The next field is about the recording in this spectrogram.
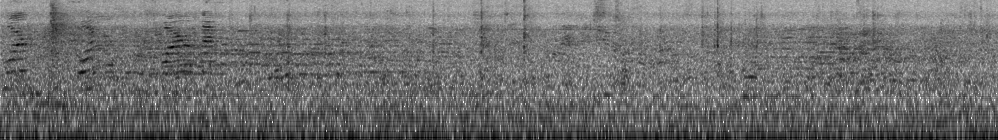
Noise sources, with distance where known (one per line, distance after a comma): person or small group talking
